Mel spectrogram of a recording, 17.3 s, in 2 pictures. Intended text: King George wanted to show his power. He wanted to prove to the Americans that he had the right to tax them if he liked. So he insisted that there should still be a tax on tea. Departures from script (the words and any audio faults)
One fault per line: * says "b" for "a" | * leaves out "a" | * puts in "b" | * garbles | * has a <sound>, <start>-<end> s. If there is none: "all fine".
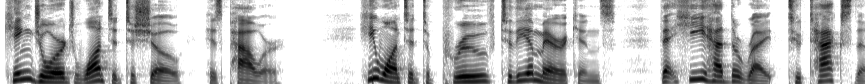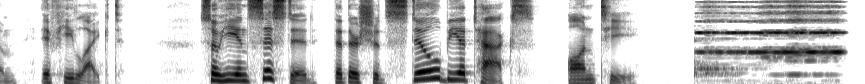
* has a squeak, 15.6-17.1 s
